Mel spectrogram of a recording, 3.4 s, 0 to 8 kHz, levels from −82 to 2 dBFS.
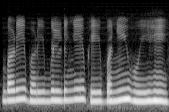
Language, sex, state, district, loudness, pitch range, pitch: Hindi, female, Madhya Pradesh, Bhopal, -11 LUFS, 200-225 Hz, 210 Hz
